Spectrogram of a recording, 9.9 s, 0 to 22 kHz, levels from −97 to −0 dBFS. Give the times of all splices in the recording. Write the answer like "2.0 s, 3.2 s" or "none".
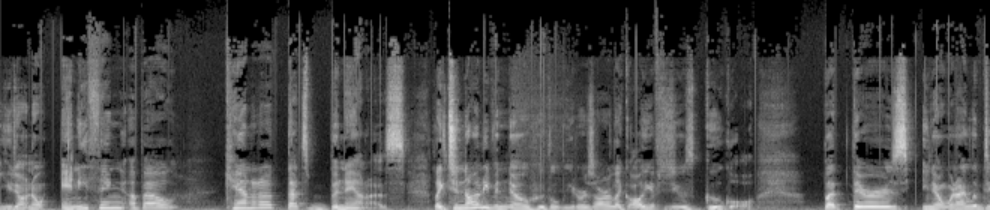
none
